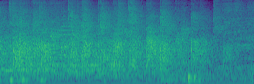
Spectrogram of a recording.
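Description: Steady applause from a crowd for a person who has just read through a list fills the whole stretch, a dense, sustained wash of many hands clapping at once with no talking over it.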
